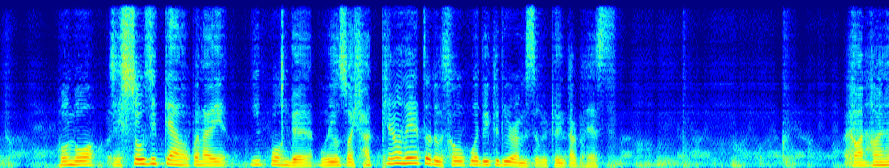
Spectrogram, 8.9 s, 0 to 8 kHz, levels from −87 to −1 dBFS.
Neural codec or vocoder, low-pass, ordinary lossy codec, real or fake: codec, 16 kHz, 0.5 kbps, FreqCodec, larger model; none; none; fake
